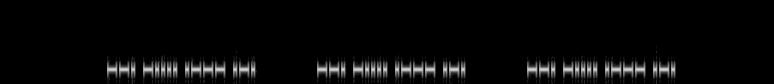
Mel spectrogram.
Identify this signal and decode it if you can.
Morse code, heard as a keyed tone, about 40 wpm, 700 Hz. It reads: G6JR G6JR G6JR
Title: DXCC-100 Call Signs - 4 Characters - Repeated 3x - 40wpm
